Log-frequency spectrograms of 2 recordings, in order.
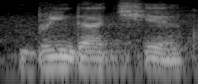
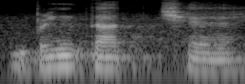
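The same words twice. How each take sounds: The two takes are said the same way.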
